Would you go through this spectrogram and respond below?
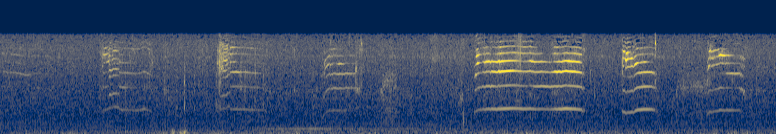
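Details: Chatty domestic cat meowing repeatedly, a series of clear harmonic meows, some short and some drawn out with a long steady tone near ten seconds, over a low background hum.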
